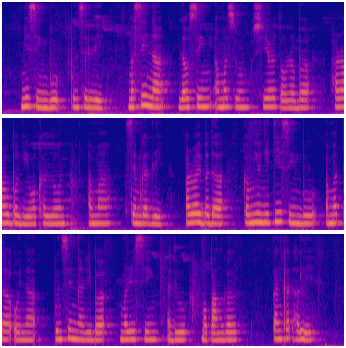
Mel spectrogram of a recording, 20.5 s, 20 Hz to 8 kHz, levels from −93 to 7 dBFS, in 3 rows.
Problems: none marked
